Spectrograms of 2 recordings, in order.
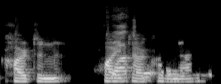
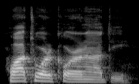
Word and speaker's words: Quattuor Coronati: How do you pronounce it? Quietar Coronati. Quattuor Coronati.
